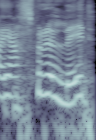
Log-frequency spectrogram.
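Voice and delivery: put-on Liverpool accent. Reading out a story about an unwelcoming shop assistant, in a Scouse accent. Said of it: "Scouse accent".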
